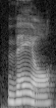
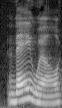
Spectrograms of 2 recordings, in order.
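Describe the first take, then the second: First: It is a contraction with a clear vowel. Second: It is said as two full words. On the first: "can become they'll" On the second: "They will can become they'll"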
